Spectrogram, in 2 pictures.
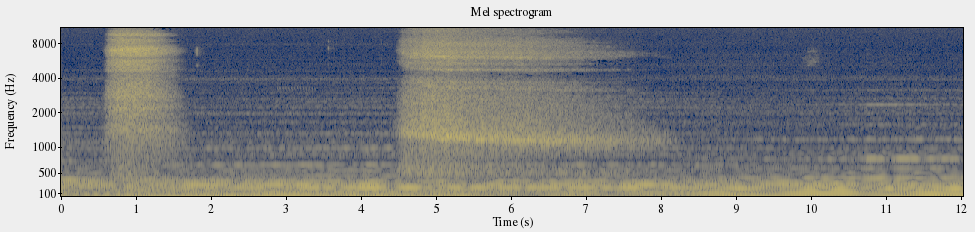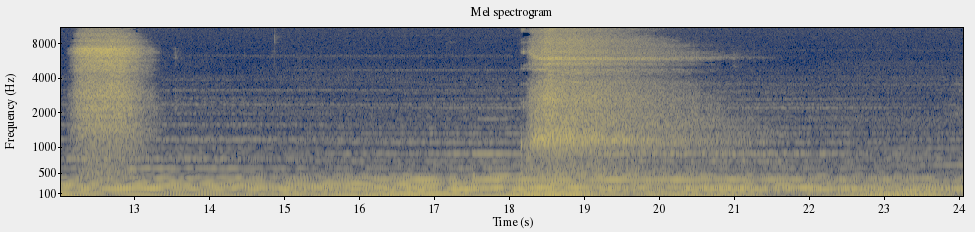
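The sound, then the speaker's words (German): Slow, deep breathing during a relaxation exercise, in through the nose and out through the mouth: short airy inhales alternate with longer, softer exhales, two full cycles over a steady low drone. “Nimm ein paar tiefe Atemzüge in den Bauch und atme durch die Nase ein, mit einer kleinen Pause und durch den Mund aus.”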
